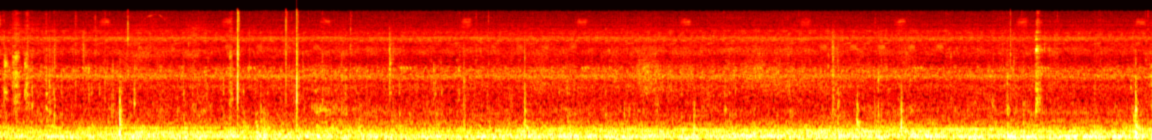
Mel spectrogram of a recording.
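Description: Portable gas stove burning steadily under an aluminium pot while a frothy liquid is stirred with a wooden spatula. The spatula knocks lightly against the pot a few times, as sharp ticks.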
